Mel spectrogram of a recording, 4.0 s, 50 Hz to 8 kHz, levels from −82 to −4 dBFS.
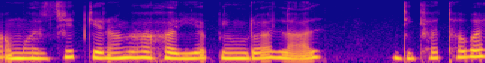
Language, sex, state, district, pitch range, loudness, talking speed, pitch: Chhattisgarhi, female, Chhattisgarh, Sukma, 210-235 Hz, -14 LUFS, 135 wpm, 220 Hz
